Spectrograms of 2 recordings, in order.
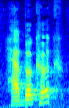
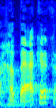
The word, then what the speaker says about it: Habakkuk: I believe Habakkuk or Habakkuk are both acceptable pronunciations of it.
